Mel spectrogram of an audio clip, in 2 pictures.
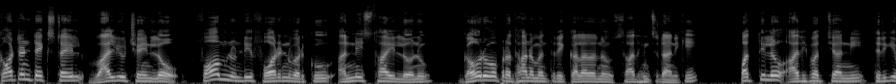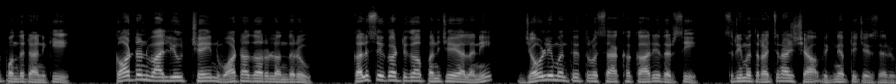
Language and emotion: Telugu, neutral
